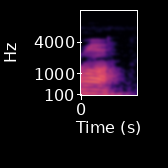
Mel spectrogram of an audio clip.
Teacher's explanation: रा के ऊपर ज़बर है, बगैर खींचे पढ़ेंगे रा, रा मोटी पड़ी जाएगी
